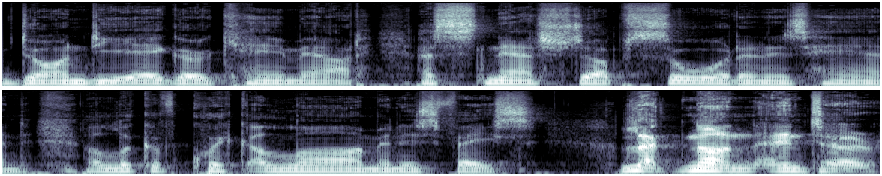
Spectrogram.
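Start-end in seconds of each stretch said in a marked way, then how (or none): 5.0-5.9 curt, cutting, sharp and raised voice. A man hurrying out of a door with a sword gives an order: said sharply. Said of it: "he said sharply".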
